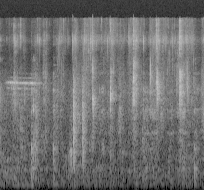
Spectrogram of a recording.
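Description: Close-up eating sounds: wet smacks of chewing and the sticky squish of fingers mixing rice by hand. About a dozen small irregular clicks, the loudest about one and a half seconds in and again near the end.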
